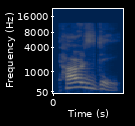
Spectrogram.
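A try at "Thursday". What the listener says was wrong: জেড এর উচ্চারণটা করতে হবে থার্জ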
